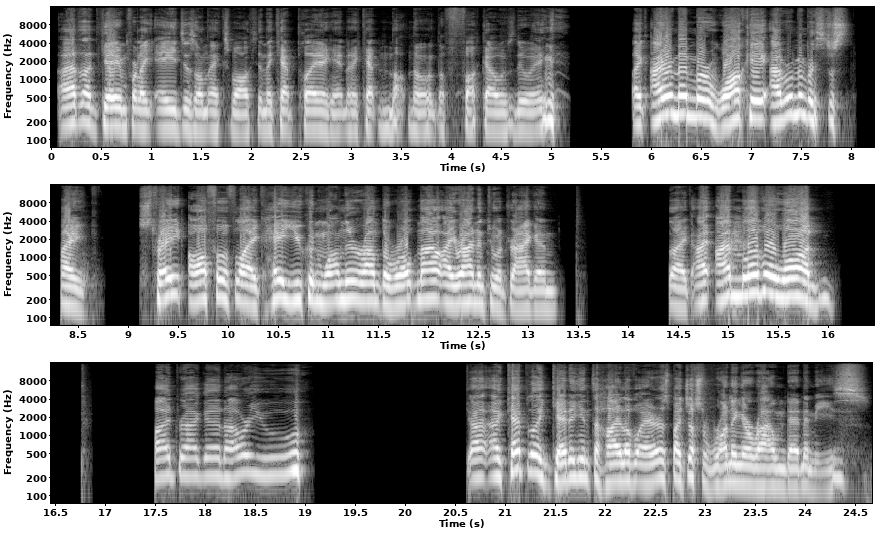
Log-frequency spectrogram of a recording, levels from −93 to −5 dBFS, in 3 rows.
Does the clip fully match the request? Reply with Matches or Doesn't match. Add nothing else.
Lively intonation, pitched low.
Doesn't match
